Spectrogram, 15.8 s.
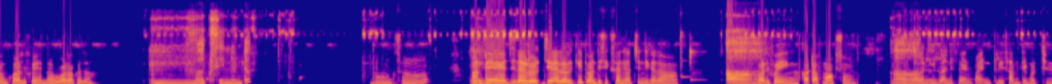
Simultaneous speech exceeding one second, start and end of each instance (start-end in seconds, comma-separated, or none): none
